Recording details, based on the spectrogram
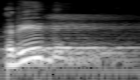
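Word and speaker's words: read: हाँ, तो आपको यू शुड रीड, आपको पढ़ना चाहिए था। तो रीड का 3rd फॉर्म भी रीड ही होता है, लेकिन पढ़ते हैं उसको रेड।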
